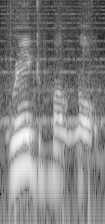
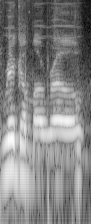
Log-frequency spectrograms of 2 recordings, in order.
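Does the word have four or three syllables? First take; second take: three; four. First: The word is said with three syllables. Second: The word is said with four syllables. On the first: The speaker calls it right. "that is the correct way to say that" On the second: The speaker calls it wrong. "It's not rigmarole, as most people, including myself, tend to say"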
